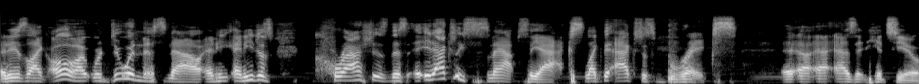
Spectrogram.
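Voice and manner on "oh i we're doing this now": play-acted irritated, put-out, ticked-off tone. Voicing a foe just struck by a player: ticked off. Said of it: "ticked off that you s-, came up and struck him".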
